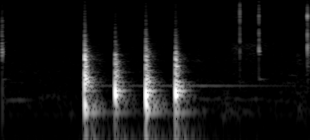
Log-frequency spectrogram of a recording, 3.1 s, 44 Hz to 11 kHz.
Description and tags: Knock on door #1
Someone knocking four times on a wooden door. Not fast, not slow, not loud, not soft. This is a great audio clip.
wood, bang, knocks, door, knock, wooden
